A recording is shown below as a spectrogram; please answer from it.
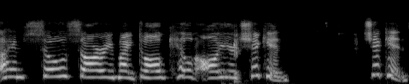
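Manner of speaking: mock tearful voice. Retelling apologizing to new neighbors about the dog: imitating her own crying. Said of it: "I'm, like, crying".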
